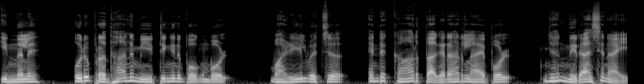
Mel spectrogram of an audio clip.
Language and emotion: Malayalam, sad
